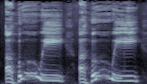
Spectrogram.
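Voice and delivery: high two-note locomotive wail; wailing train whistle. A narrator's reading. Ramona playing the locomotive, high wailing whistle. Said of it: "wailed Ramona".

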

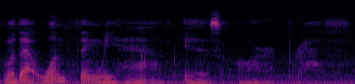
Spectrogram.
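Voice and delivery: hushed and slow, almost breathless; whispered. Real, not acted. Host confiding to listeners that breath is constant, whispering. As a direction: drop to a whisper to land the point. Intimate point about breath.

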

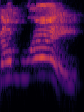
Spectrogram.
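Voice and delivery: very high, excited exclamation; excited reveal. Retold or imitated. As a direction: reenact an overjoyed reveal to an old friend. Retold excited self-introduction to classmate.

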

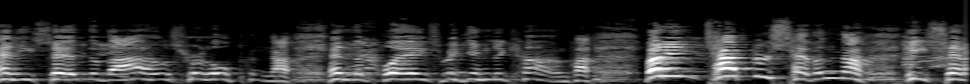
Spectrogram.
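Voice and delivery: normal talking voice

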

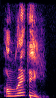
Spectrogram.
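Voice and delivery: God welcoming the returning son, eager; eager welcome. Acted. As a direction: announce you're ready to welcome him. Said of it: "and God's like".

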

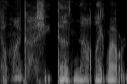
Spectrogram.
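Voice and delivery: hushed anxious whisper to herself; breathless whispered inner panic; whispered worry. Retold or imitated. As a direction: whisper it like a secret fear.

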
